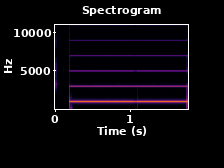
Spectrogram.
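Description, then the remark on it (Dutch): A single steady electronic beep, a pure tone around one kilohertz with faint higher harmonics, held loud and unbroken for about a second and a half with no talking. “Eh, dat, kan, volgens mij heb ik ook ergens zo'n erg zo'n piep.”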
